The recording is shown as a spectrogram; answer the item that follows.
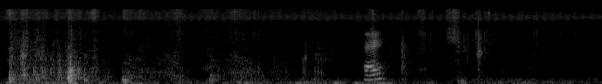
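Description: Hands working loose potting soil into a plant pot and pressing it down: soft crackling rustles, busiest in the first second or so.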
